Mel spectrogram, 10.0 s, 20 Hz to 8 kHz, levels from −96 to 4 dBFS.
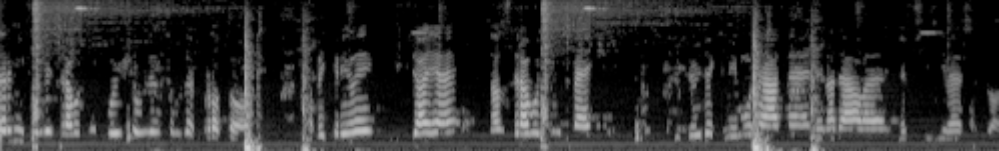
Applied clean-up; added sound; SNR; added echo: classical method spectral subtraction.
